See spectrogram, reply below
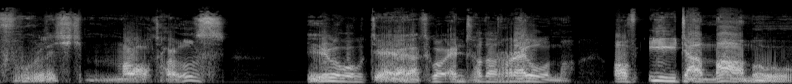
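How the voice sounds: A man puts on a raspy character voice at a medium pitch, talking at a very slow pace with music in the background.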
